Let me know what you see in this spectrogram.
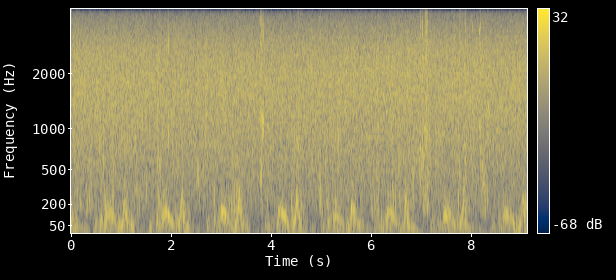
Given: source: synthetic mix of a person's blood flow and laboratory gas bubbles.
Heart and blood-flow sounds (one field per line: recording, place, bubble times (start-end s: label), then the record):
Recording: Doppler ultrasound of blood flow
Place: precordium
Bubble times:
0.09-0.73 s: bubbles
0.78-0.89 s: bubbles
1.19-1.60 s: bubbles
1.70-1.99 s: bubbles
2.07-2.19 s: bubbles
2.50-2.67 s: bubbles
2.82-2.92 s: bubbles
3.13-3.48 s: bubbles
3.59-3.65 s: bubbles
3.74-3.96 s: bubbles
4.38-4.69 s: bubbles
4.87-5.38 s: bubbles
5.97-6.19 s: bubbles
6.39-6.65 s: bubbles
6.76-7.38 s: bubbles
7.72-8.07 s: bubbles
8.14-8.39 s: bubbles
9.06-9.14 s: bubbles
From the record:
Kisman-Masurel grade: 342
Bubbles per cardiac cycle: rolling drumbeat, 9 or more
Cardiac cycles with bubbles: 100%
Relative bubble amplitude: moderate (0.250 to 0.450)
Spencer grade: 3 (all of the cardiac periods contain showers or single bubble signals, but not dominating or overriding the cardiac motion signals)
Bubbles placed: only in the low amplitude regions of the cardiac cycle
